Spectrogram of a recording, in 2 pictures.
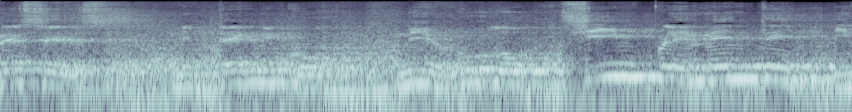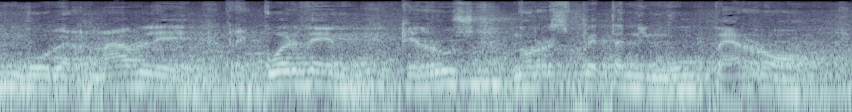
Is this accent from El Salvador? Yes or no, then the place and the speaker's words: no; Jalisco, Mexico; simplemente en Guadalajara, en mi tierra, grábenselo bien, mi tierra, pero no mi pueblo, soy de tan Jalisco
